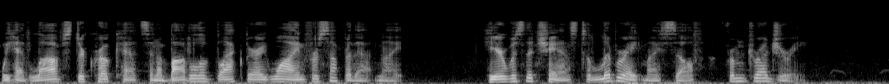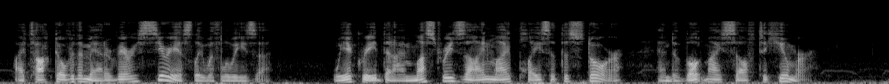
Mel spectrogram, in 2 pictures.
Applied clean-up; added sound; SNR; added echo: none; Bird; 16 dB; none.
